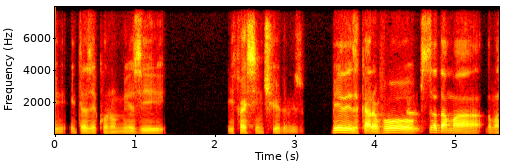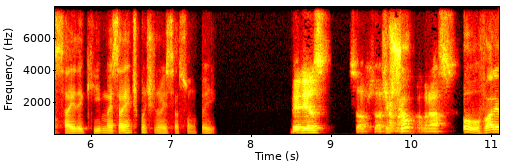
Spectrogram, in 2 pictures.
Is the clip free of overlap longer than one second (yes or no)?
yes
